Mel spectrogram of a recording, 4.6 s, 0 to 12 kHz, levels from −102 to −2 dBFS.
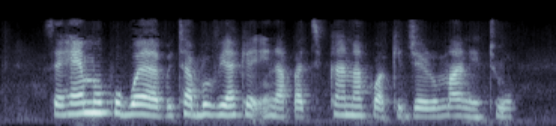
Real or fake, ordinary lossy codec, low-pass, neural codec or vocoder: fake; MP3, 48 kbps; 7.2 kHz; codec, 16 kHz, 2 kbps, X-Codec, HuBERT features, trained on LibriSpeech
